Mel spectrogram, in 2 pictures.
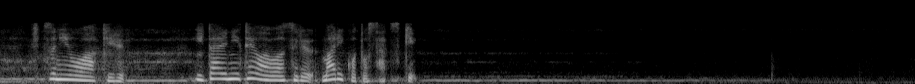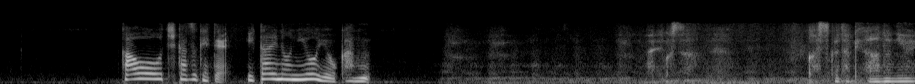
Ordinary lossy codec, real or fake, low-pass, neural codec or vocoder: Opus, 16 kbps; fake; 7.2 kHz; codec, 24 kHz, 1.2 kbps, DualCodec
